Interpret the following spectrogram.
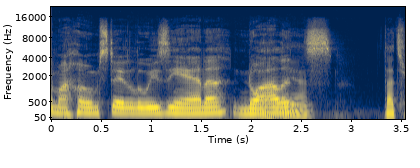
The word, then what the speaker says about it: New Orleans: Say it right. New Orleans. Say New Orleans. New Orleans. And just one word.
